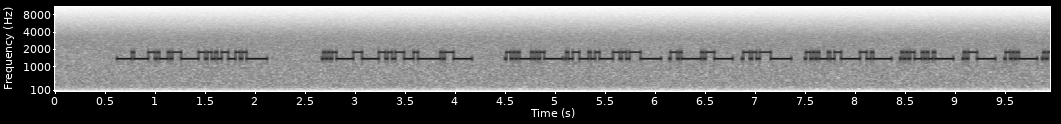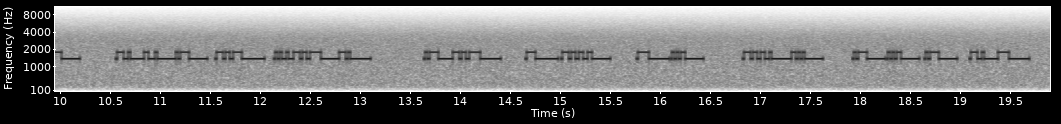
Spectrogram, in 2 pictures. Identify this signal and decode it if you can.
TTY/TDD text telephone tones (45.45 baud Baudot), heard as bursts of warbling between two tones, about 400 Hz shift, 1600 Hz centre, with phone line noise. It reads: HE ALSO OVERSAW THE TRANSFERENCE OF THE TO ITS PRESENT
